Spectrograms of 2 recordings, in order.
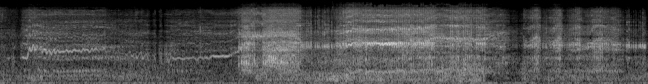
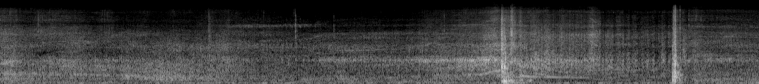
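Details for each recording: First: Arrma Granite 3S BLX RC car with aftermarket centre diff, centre shaft eaten by grit: high squeal rising and falling with the motor, gritty rasping over it. Drivetrain squeal; car won't roll free, owner suspects grit in the centre diff. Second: Traxxas Maxx V2 RC car, VXL6S ESC on 4S batteries, stock motor, driven over icy rough ground at about -5°C: smooth tyre hiss with a couple of sharp knocks, no whine or gear clatter, much quieter than the Granite. Normal drivetrain.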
